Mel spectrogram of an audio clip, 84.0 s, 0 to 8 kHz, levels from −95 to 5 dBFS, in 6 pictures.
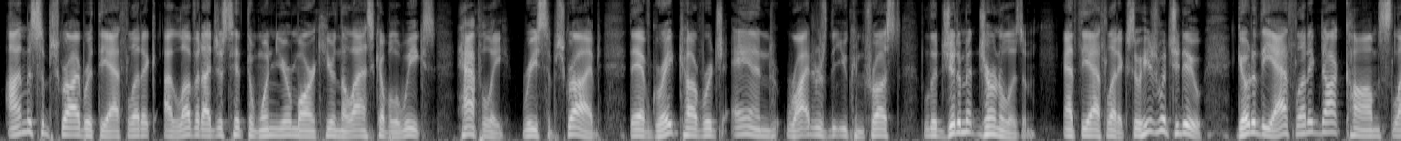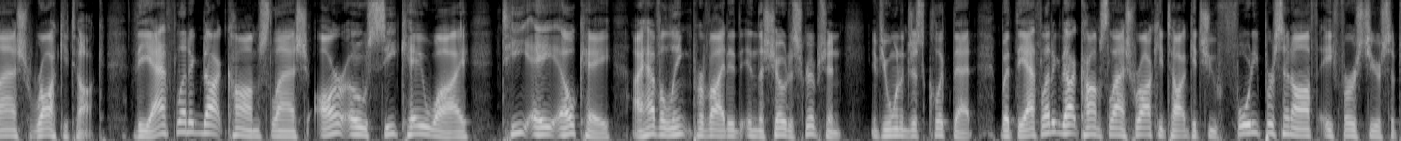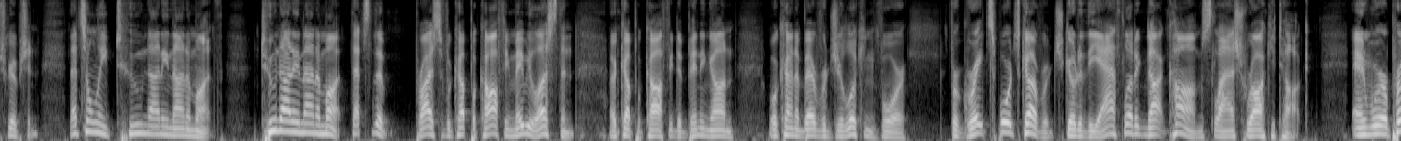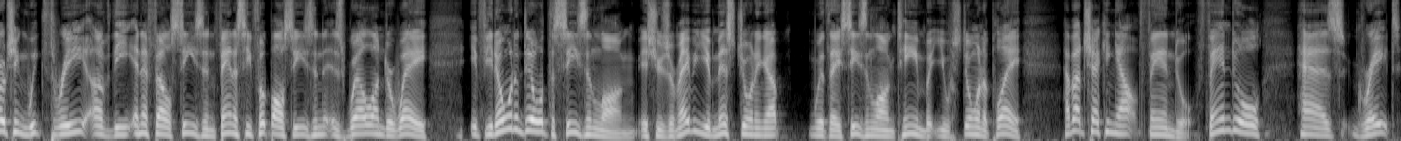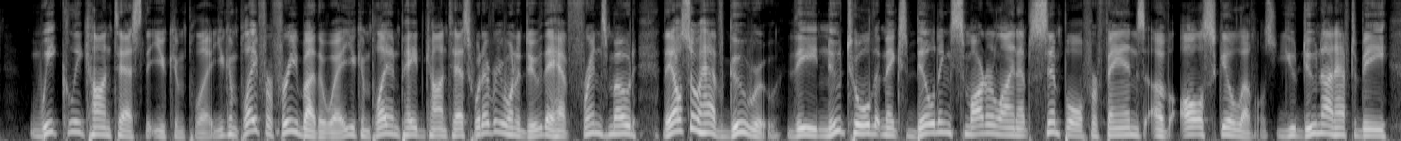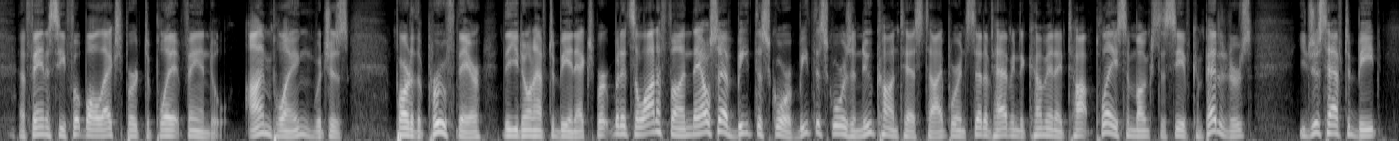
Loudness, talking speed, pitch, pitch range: -23 LUFS, 215 wpm, 140 Hz, 125-170 Hz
